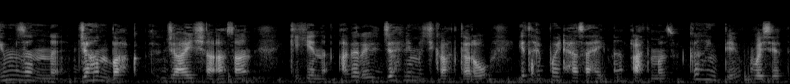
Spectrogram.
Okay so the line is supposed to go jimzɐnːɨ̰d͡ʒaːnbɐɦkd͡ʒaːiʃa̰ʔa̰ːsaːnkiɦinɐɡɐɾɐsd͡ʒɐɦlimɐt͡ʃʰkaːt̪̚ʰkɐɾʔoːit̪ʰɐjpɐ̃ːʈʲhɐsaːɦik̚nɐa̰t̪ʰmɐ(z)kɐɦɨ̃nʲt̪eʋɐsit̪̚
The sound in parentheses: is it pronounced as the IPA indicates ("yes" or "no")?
yes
